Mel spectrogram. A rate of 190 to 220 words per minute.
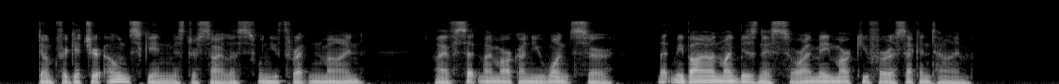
Yes: average, 200 wpm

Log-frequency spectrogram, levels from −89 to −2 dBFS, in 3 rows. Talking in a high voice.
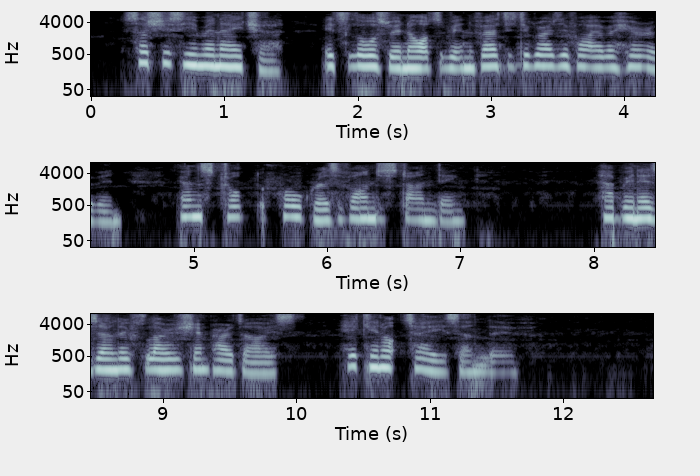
Yes: high, 210 Hz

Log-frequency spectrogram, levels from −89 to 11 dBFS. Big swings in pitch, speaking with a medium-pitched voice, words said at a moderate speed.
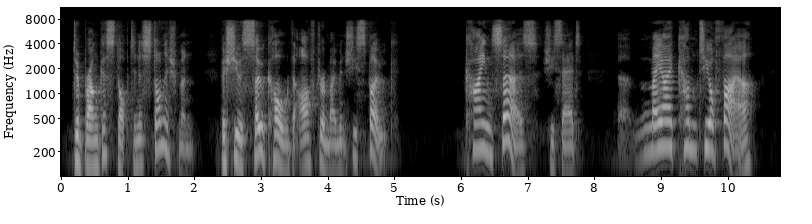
Yes: wide, 7.8 semitones; medium, 170 Hz; average, 150 wpm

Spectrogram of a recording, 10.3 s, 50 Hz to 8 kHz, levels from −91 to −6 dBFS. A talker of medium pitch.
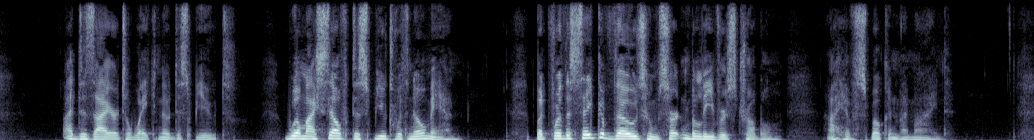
No: low, 125 Hz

